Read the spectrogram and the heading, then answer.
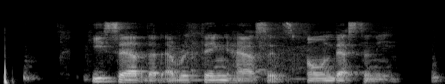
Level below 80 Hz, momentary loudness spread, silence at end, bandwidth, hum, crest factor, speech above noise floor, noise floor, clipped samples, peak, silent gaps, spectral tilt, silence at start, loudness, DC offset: -48 dBFS; 18 LU; 0.05 s; 8 kHz; none; 20 dB; 33 dB; -56 dBFS; under 0.1%; -4 dBFS; none; -4.5 dB/octave; 0.05 s; -23 LUFS; under 0.1%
